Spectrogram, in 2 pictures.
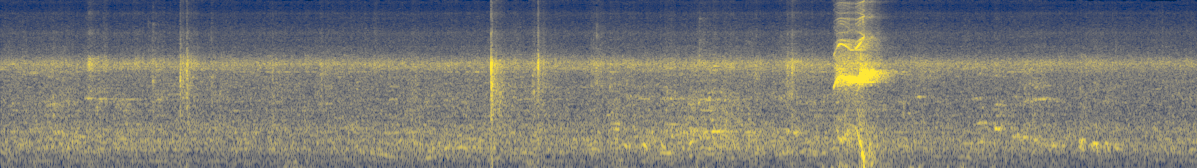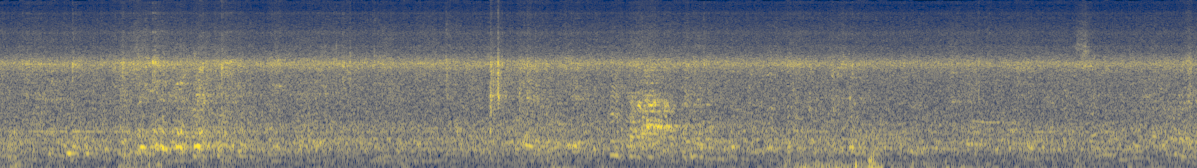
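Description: An audience murmurs and chatters faintly.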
